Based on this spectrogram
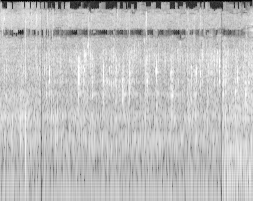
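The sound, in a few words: meatballs frying in oil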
